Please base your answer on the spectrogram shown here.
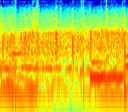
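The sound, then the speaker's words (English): Applause for a newly beatified priest at a beatification ceremony in Mexico, with dense, steady clapping over sustained held tones of music. “Un aplauso al nuevo beato. A round of applause for the new blessed.”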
